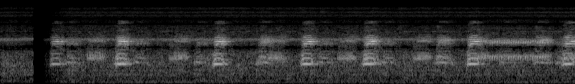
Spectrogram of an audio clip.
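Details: Frogs calling around a pond after dark; short raspy croaks repeat roughly once a second, with overlapping callers and a steady high background hiss.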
